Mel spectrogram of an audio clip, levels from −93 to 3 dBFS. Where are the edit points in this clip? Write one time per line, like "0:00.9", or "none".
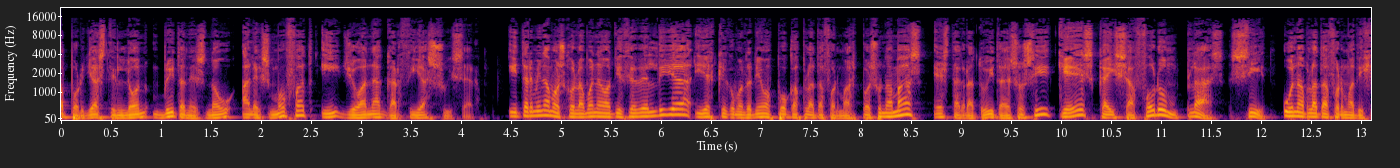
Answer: none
